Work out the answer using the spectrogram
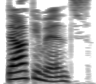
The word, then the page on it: documents: British English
